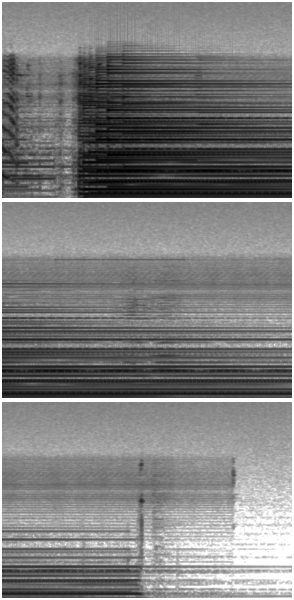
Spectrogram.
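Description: PRS Paul's Guitar electric guitar: the last held note of a lead line dies away, then a chord is struck once about a second in. It rings and slowly fades for about eight seconds, then is cut off suddenly.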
